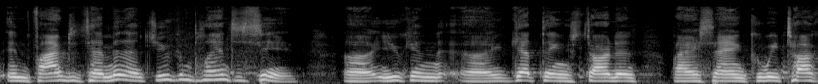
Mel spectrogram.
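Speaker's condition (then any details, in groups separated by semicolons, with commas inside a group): Bulbar onset ALS; affects speech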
